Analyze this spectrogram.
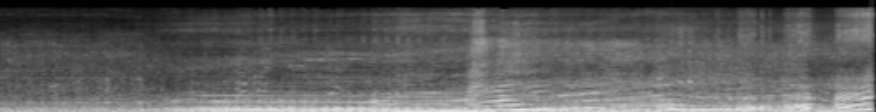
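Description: A car engine revs loudly, its pitch rising and falling.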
